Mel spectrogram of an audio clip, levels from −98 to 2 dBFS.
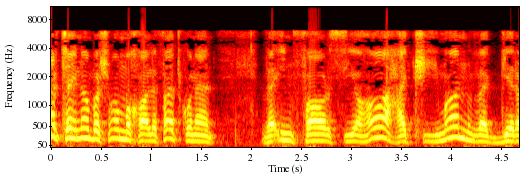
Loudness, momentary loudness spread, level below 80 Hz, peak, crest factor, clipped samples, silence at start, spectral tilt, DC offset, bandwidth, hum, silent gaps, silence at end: -14 LUFS; 5 LU; -48 dBFS; 0 dBFS; 14 dB; 0.1%; 0 s; -5.5 dB/octave; under 0.1%; 6.4 kHz; none; none; 0 s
